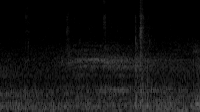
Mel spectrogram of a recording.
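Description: Faint open-air ambience with two soft, short knocks, the first a little under a second in and the second about a second and a half in, and a brief faint high tone between them.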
